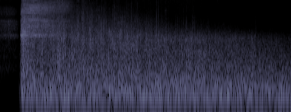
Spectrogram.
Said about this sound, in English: I love how like the tradition of The Bomb in radio is when someone like drops a big song. I've now been able to transfer that experience into big thoughts.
